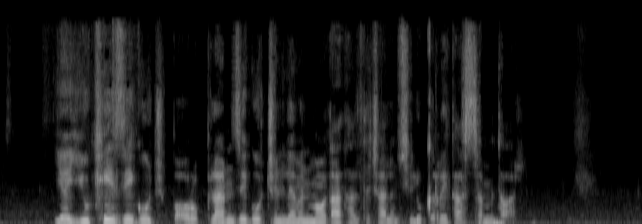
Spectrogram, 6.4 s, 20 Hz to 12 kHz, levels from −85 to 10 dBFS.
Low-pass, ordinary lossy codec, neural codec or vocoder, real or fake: 10.8 kHz; AAC, 48 kbps; autoencoder, 48 kHz, 128 numbers a frame, DAC-VAE, trained on Japanese speech; fake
